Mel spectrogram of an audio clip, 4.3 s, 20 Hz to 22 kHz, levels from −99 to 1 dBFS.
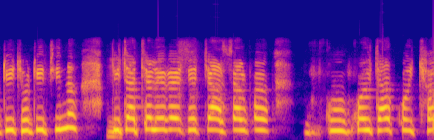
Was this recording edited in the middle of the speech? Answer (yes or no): no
